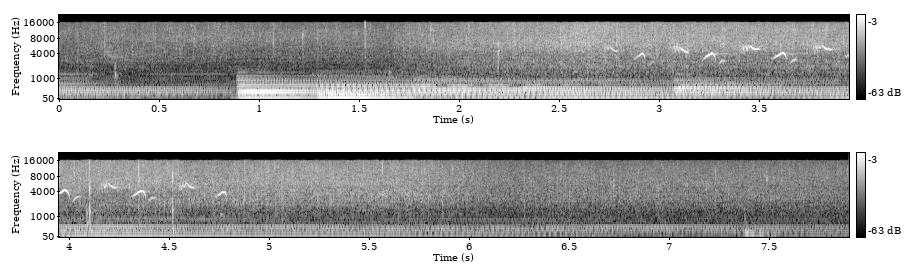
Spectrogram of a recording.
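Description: Chopped red onion sizzling as it lands in hot oil in a frying pan, a hiss that rises about a second in and dies down after about five seconds, under soft background music.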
